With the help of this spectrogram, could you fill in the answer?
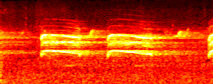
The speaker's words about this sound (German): Und da ist wieder der andere Vogel, der miaut wie ein Büssi. Wie ein Bussard. Ich glaube, die zwei schimpfen miteinander.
